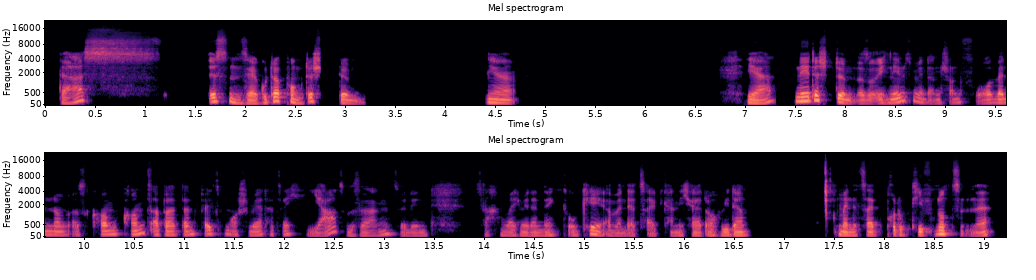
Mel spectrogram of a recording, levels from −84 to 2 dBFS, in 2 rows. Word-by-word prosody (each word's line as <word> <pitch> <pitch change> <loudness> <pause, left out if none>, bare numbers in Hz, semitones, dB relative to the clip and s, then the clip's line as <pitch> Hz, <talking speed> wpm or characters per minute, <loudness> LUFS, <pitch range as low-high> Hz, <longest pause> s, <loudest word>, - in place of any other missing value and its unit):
Das - - -2 0.5
ist 150 +1 +4
'n 115 - +1
sehr 95 -2 +4
guter 155 - +7
Punkt, 105 -12 +1
das 150 - +7 0.2
stimmt. 95 -5 +1 1.2
Ja. 110 -4 +2 2.3
Ja, 105 +7 +4 0.2
ne, 160 +1 +8
das 195 +1 +8
stimmt. 130 - +4
Also, 100 0 -1
ich 110 -1 0
nehme 120 +8 +3
es 165 - -10
mir 135 -5 -2
dann 105 - -8
schon 115 +3 -9
vor, 110 -3 -4
wenn 115 0 +2
noch 110 0 -2
was - - -10
kommt, 120 +2 0
kommt 130 +7 -1
es, - - -6
aber 110 -1 +2
dann 110 +3 -2
fällt 130 +1 -1
es 135 - -23
mir 130 - -6
auch 110 - -6
schwer 105 +3 -4
tatsächlich 120 +2 -9
„ja“ 185 +8 -3
zu 95 - -11
sagen 90 +9 -7
zu - - -11
den 90 0 -8 0.5
Sachen, 95 - -13
weil 90 - -3
ich 95 - -11
mir 95 - -2
dann 90 -1 -4
denke: 95 +3 -7
„Okay, 105 +2 +1
aber 80 0 -6
in 80 - -8
der - - -5
Zeit - - -8
kann 90 - -9
ich 95 - -7
halt 95 +1 -2
auch 95 0 -4
wieder 100 +1 +1 0.9
meine 95 -1 +2
Zeit 100 0 0
produktiv 105 +1 -2
nutzen“, 130 0 +3
ne? - - 0
110 Hz, 190 wpm, -27 LUFS, 100-130 Hz, 2.3 s, ne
